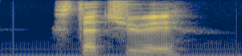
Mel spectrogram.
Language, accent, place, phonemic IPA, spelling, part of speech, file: French, France, Lyon, /sta.tɥe/, statuer, verb, LL-Q150 (fra)-statuer.wav
- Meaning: to rule, determine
